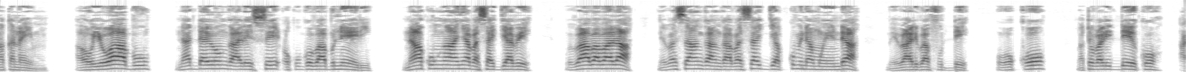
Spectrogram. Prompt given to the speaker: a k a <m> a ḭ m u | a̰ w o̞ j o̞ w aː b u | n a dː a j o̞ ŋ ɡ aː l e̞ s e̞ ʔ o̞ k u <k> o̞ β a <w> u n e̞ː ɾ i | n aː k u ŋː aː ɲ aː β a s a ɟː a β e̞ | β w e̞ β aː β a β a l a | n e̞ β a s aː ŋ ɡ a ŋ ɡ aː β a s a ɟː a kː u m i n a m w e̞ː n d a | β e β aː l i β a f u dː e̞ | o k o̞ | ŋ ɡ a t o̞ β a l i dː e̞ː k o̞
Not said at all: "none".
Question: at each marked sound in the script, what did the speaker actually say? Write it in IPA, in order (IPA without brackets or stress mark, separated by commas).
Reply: n, ɡ, β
